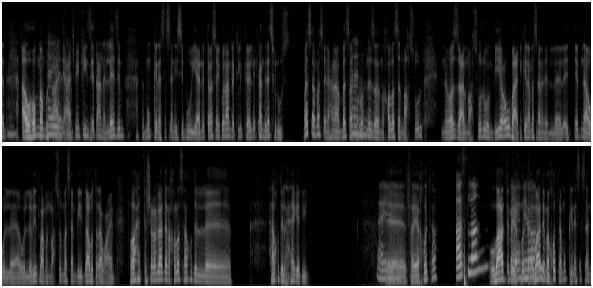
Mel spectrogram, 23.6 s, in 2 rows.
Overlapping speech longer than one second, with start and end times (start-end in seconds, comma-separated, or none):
none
